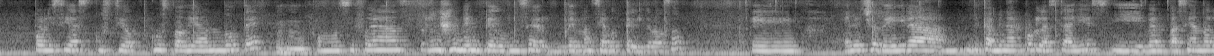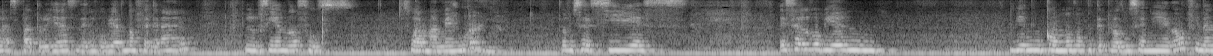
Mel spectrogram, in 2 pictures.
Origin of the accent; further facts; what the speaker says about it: Oaxaca, Mexico; yo no soy de Valles Centrales, yo soy de la Mixteca, y pues finalmente el hecho de que yo esté aquí no me desliga de todo lo que sucede en mi región, de todo lo que sucede en mi comunidad.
